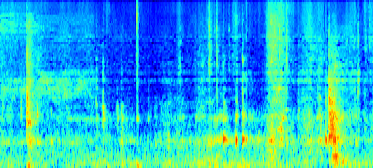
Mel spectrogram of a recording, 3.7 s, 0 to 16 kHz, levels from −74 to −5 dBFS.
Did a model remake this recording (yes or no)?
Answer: yes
